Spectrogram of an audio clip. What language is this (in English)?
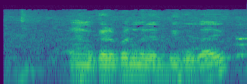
Loarki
